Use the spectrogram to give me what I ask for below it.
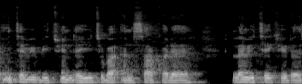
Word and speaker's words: Sarkodie: Let me say his name right, Sarkodie. Sarkodie, yes.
